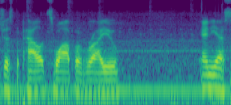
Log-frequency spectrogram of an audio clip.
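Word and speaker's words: Ryu: the pallet swap of Rayu. And yes, I still call him Rayu because that's how we always pronounced it in the arcades.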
